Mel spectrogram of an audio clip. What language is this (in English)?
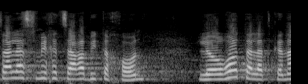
Hebrew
